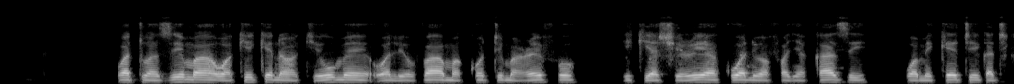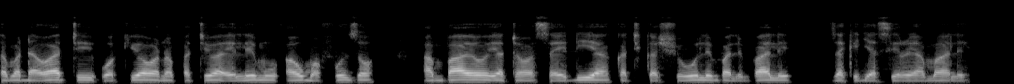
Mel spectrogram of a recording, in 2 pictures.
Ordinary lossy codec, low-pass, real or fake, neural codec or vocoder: Opus, 16 kbps; 7.2 kHz; real; none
